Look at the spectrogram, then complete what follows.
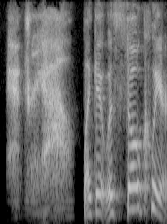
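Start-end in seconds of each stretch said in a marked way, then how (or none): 0.2-1.1 mock whisper, imitated and hushed. Retelling hearing a name in the dark at night: imitating a whisper. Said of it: "I heard my name get whispered".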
